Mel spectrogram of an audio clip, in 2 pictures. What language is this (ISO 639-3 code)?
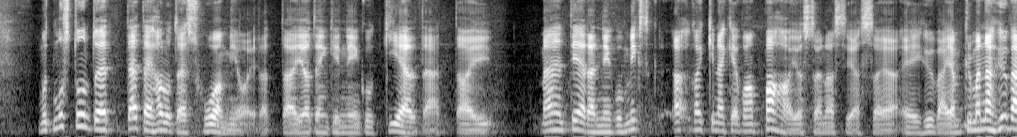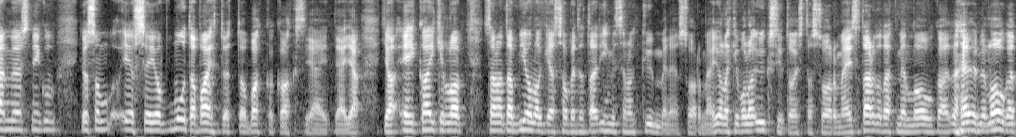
fin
